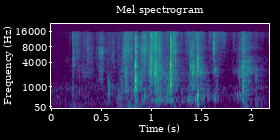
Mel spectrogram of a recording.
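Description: A string of irregular sharp clicks and knocks, starting about half a second in and loudest near a second and a half.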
